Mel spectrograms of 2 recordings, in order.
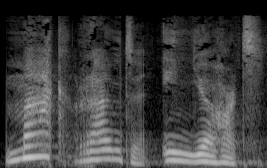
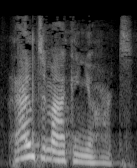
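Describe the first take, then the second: First: "Maak ruimte in je hart" very slowly, every word weighed; slow emphasis. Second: Said in the usual way. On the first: Shown as a demonstration. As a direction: let "Maak" land and stretch the line out slowly. (langzaam en nadrukkelijk "Maak ruimte in je hart")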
